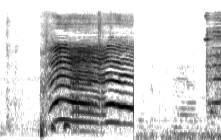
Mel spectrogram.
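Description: A toddler screams and wails up close.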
